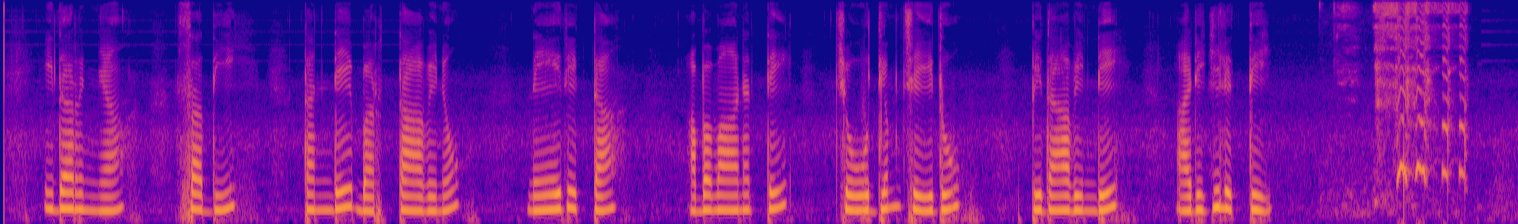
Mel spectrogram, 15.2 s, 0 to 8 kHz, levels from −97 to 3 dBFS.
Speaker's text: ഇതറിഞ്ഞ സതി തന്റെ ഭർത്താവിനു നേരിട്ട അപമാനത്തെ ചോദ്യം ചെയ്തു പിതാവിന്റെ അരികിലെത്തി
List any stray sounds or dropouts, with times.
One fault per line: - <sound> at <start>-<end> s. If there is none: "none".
- laugh at 13.2-14.7 s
